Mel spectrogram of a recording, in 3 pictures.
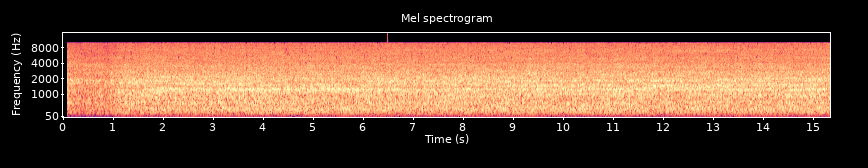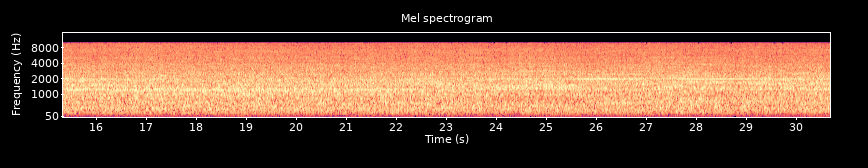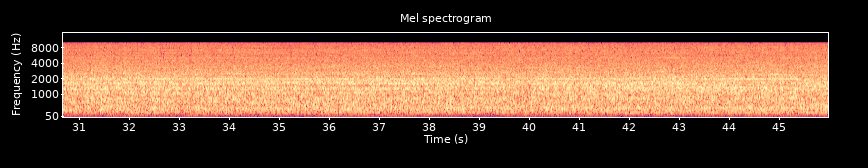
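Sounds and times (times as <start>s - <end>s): helicopter engine and rotor drone: 0.1s - 45.9s.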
